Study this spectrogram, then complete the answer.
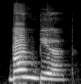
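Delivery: panicked loud cry; shout. A narrator's reading. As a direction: yell the air raid warning. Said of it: "кричал кто-то на улице".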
